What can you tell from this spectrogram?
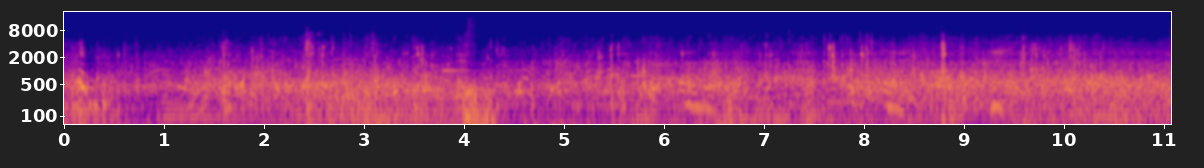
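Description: Seawater sloshing and gurgling around a camera held at the surface by a swimmer, with many small splashes and ticks from the water against it.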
